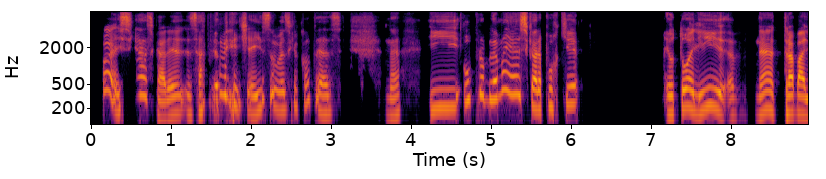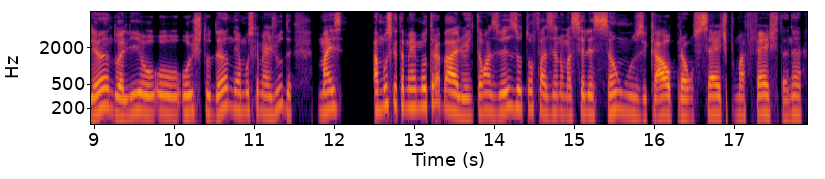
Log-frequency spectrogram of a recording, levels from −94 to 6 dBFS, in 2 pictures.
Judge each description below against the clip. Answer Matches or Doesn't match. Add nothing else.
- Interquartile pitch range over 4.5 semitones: Doesn't match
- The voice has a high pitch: Doesn't match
